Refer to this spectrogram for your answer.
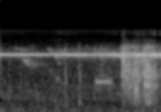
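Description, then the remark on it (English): UPS units in an office, after the power died, sounding a shrill, steady electronic alarm tone that holds almost without a break, heard over the phone, joined near the end by a short burst of rough, noisy clatter; no one speaks. “the power has just died here and all the UPSs in the office are going haywire.”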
